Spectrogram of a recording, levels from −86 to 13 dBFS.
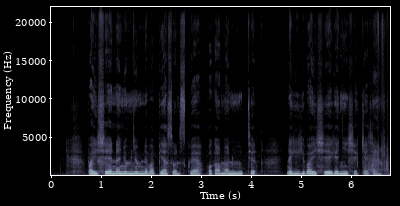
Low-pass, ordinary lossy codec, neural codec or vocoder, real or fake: none; none; vocoder, 44.1 kHz, 128 mel bands every 512 samples, BigVGAN v2; fake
